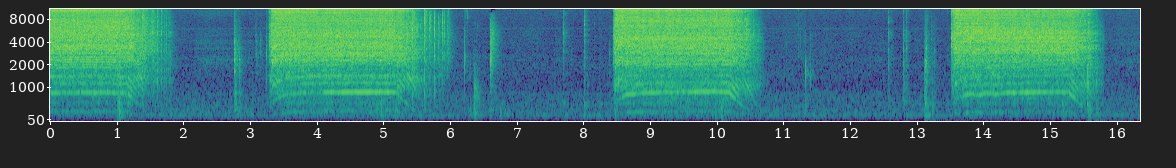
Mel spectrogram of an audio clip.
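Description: Cordless drill-driver backing screws out of a steel frame: four runs of motor whine, each about two seconds long, each falling in pitch as it stops.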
